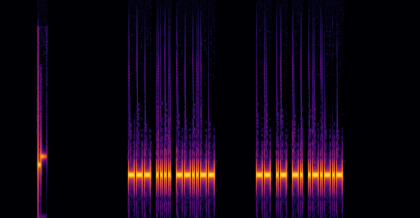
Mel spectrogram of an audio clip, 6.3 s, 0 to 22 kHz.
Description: Morse code, heard as a keyed tone, about 40 wpm, 700 Hz. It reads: OH, MAN.
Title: 3x Word-Spacing - Sentences from Top 500 Words - 40wpm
